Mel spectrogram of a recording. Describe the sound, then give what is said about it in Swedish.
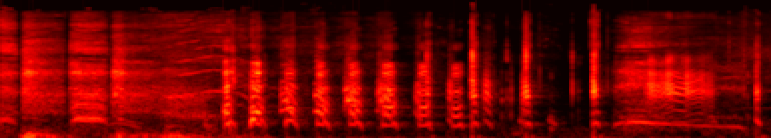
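A man loudly imitates heavy panting with a rapid, rhythmic series of breathy huffs and gasps, ending in a drawn-out voiced breath. “Han flåsades högt.”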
